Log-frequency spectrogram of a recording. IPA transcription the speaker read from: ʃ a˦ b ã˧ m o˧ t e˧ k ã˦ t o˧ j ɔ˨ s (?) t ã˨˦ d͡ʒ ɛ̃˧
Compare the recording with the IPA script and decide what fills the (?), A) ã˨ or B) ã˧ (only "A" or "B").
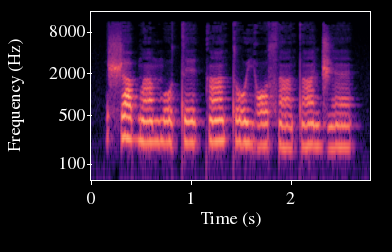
A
